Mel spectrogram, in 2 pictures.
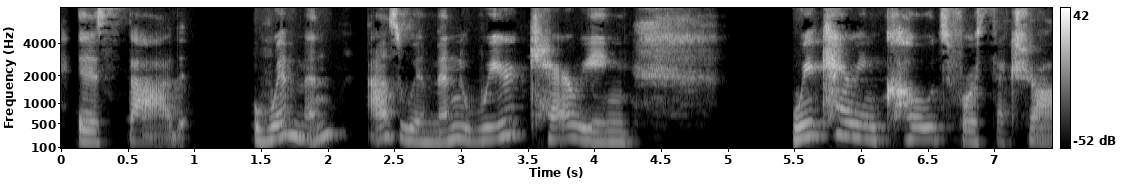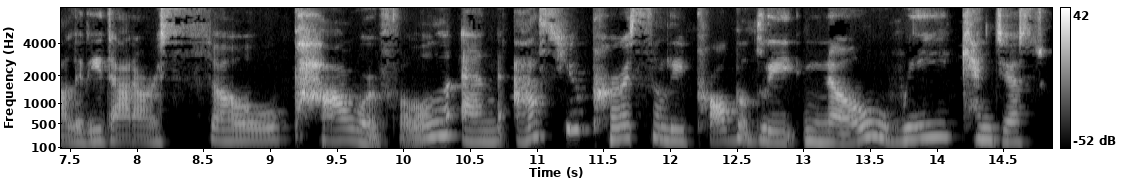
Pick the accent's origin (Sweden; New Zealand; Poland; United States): Sweden; I'm from Sweden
